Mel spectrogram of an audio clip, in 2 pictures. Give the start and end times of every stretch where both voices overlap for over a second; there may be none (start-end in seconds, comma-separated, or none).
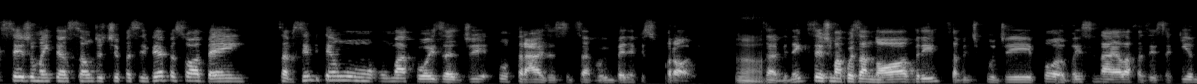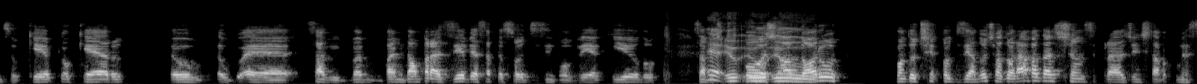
19.0-20.3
